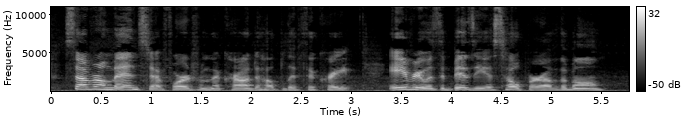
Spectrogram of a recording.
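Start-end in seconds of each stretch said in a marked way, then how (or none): none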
